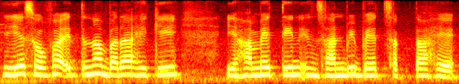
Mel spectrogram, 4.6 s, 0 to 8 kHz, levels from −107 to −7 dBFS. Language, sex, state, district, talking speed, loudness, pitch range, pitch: Hindi, female, Arunachal Pradesh, Lower Dibang Valley, 180 wpm, -15 LUFS, 205-235 Hz, 225 Hz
